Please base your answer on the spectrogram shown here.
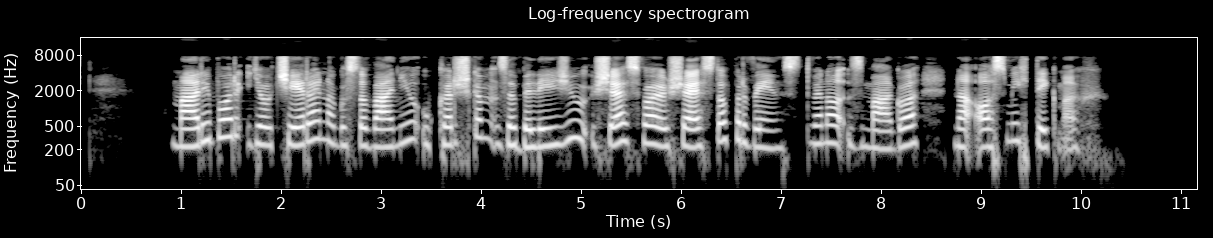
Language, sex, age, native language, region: Slovenian, female, 12-17, Slovenian, Central Slovenia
